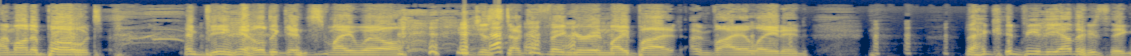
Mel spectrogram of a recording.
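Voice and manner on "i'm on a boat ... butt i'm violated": loud mock panicked dog voice. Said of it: "She's saying".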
